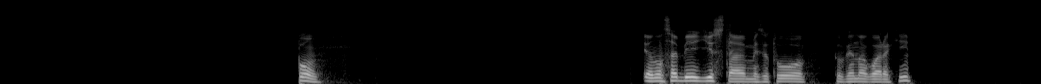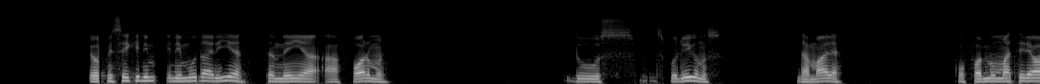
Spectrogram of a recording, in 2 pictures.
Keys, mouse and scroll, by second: 0.2-1.2 middle drag, 1.2 click, 2.4 ctrl+KP_7, 3.3 Tab.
